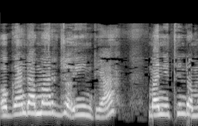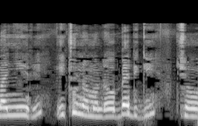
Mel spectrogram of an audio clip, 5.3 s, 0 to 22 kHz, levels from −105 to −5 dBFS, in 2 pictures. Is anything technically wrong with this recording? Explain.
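Yes. Throughout the speech, nothing sounds above 11.1 kHz, and sibilants turn gritty and metallic. This is likely HE-AAC compression at a very low bitrate, around 12 kbps, rebuilding the treble from copied lower bands.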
